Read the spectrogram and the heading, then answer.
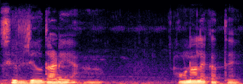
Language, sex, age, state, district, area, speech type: Santali, male, 18-30, West Bengal, Bankura, rural, spontaneous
